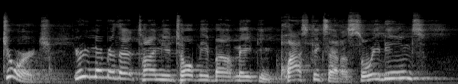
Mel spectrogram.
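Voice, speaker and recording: A boastful young rich man, acted by a man talks in a bouncy, high voice that leaps up and down. He sounds brash and full of himself. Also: very animated, normal speed, soft background music. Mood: jovial. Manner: brash, jovial. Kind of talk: live amateur radio drama.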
